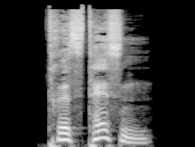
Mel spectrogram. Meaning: plural of Tristesse
- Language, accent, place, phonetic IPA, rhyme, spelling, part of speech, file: German, Germany, Berlin, [tʁɪsˈtɛsn̩], -ɛsn̩, Tristessen, noun, De-Tristessen.ogg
